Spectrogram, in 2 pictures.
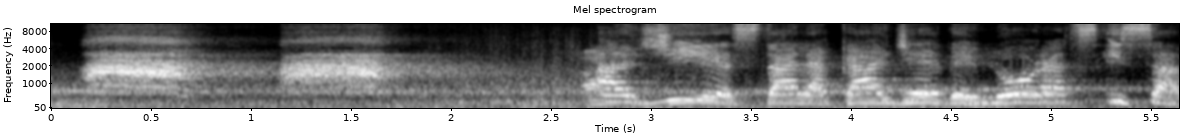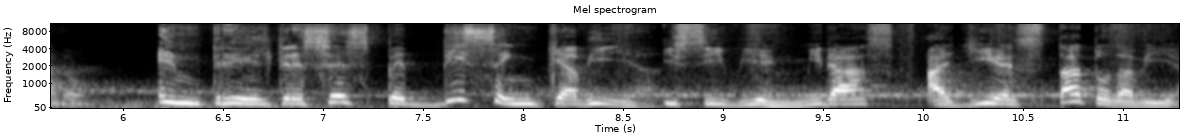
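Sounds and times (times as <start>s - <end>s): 
crow cawing: 0.0s - 2.2s
faint low rumble: 0.0s - 11.2s
speech: 2.7s - 11.2s.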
